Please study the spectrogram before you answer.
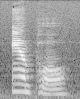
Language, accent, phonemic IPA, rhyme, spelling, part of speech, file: English, US, /ˈæm.pəl/, -æmpəl, ample, determiner / adjective, En-us-ample.ogg
- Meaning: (determiner) 1. A fully sufficient or abundant quantity of; enough or more than enough 2. A quantity (of something) that is fully sufficient; plenty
